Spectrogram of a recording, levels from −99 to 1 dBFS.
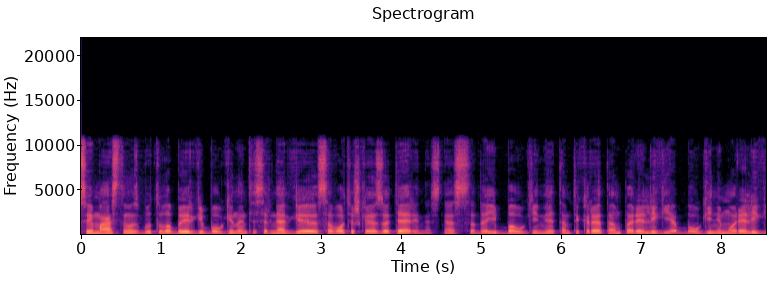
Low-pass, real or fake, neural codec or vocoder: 10.8 kHz; fake; vocoder, 44.1 kHz, 128 mel bands, Pupu-Vocoder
